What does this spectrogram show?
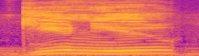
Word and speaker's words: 牛乳: Which is interesting because, while I'm sure this is pretty much the traditional way to say milk, gyunyu, some people might pronounce it in katakana, miruku. So, take it for what you will. Either miruku or gyunyu.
